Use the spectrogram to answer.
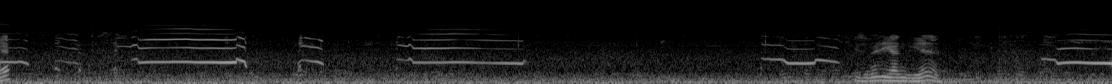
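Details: Hungry seagulls screaming in Bournemouth: a series of long, steady, nasal cries with abrupt downturned ends and short yelps between them. A person speaks nearby, with traffic-like rumble underneath.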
